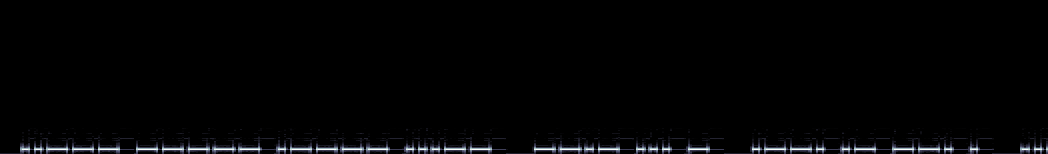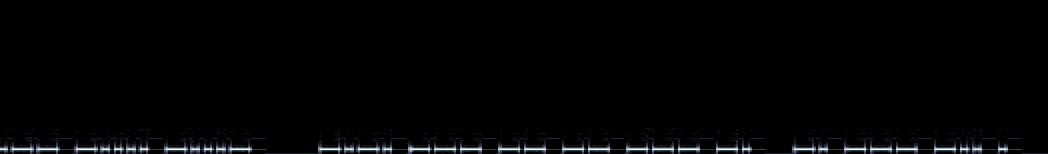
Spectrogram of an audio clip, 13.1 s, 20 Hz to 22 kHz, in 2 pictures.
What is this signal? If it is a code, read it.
Morse code, heard as a keyed tone, about 30 wpm, 750 Hz. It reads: 2013 QST PAGE 36 <BT> COMMON NODE
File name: cwa / W1AW-Level3 / 30WPM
